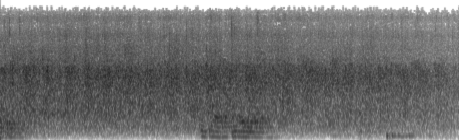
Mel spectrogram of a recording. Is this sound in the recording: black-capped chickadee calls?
no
